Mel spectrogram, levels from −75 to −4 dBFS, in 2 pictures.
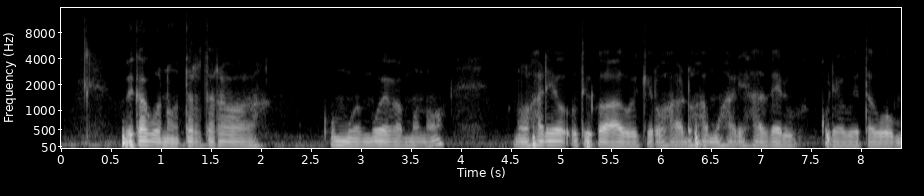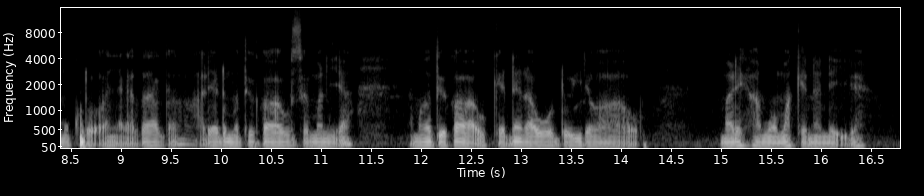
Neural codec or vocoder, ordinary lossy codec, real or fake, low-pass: autoencoder, 48 kHz, 128 numbers a frame, DAC-VAE, trained on Japanese speech; Opus, 32 kbps; fake; 14.4 kHz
